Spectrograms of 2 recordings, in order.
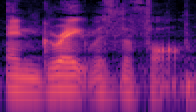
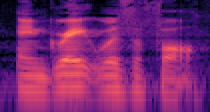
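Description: First: Quieter "great" stressed, lower and grave; "great" weighted, low and hushed; emphasis on great. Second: "great" stressed, lower and firm; "great" given weight, low and grave; emphasis on great. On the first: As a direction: softly lean on "great" in "And great was the fall". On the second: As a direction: lean on "great" in "And great was the fall". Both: Shown as a demonstration. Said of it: "That's the emphasis".

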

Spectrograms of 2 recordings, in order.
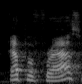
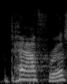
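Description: First: Epaphras as EP-uh-frass, first syllable stressed; first pronunciation. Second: Epaphras as uh-PAFF-russ, second syllable stressed; alternative pronunciation. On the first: Preacher naming the sixth man, Epaphras said EP-uh-frass. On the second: Preacher offering another way some say it, Epaphras as uh-PAFF-russ. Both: Shown as a demonstration. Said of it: "some pronounce it that way".

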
